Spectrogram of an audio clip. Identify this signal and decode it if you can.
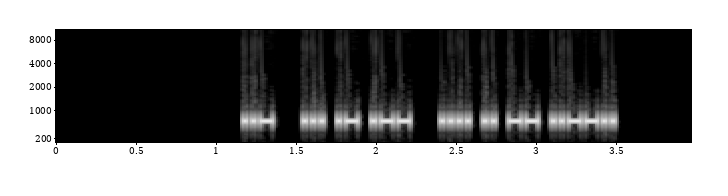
Morse code, heard as a keyed tone, about 46 wpm, 700 Hz. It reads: U SAW HIM?
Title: Sentences from Top 300 Words and Abbreviations 45wpm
